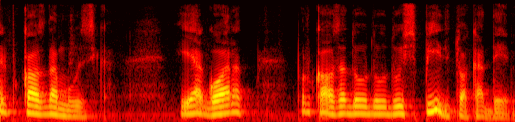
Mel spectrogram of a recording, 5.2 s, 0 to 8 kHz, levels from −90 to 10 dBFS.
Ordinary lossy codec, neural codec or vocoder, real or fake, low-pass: none; none; real; 7.2 kHz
